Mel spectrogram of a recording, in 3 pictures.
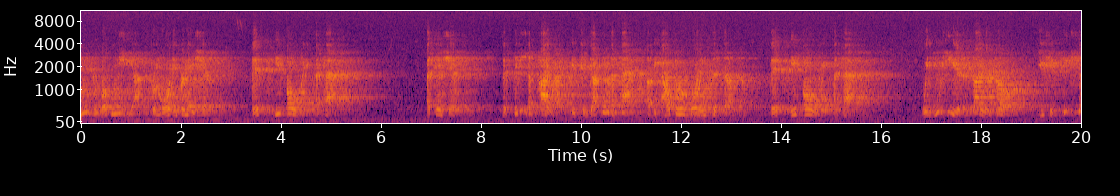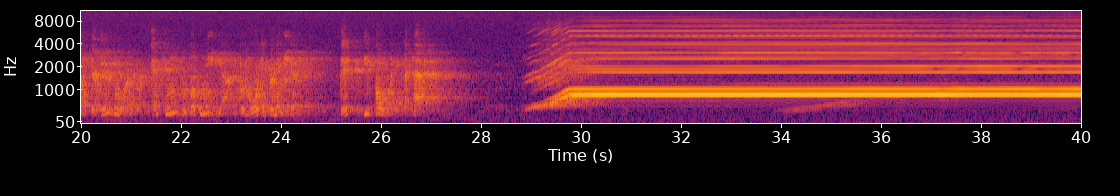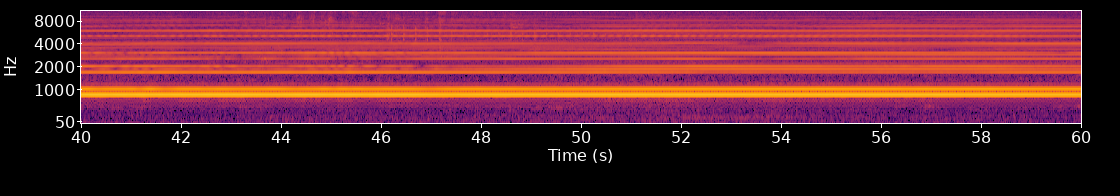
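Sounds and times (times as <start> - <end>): outdoor warning siren steady tone: 28.7 - 60.0.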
